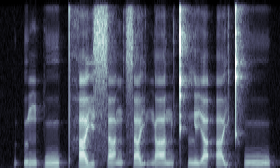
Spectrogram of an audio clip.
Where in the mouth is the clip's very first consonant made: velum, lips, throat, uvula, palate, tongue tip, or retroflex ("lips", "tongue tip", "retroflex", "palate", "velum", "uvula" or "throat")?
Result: throat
